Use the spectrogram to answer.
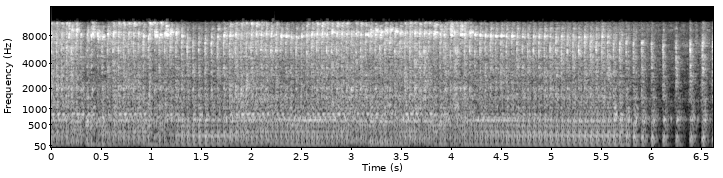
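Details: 2012 Kawasaki Ninja 250 twin, 42,000 miles, test-fired on a stand with gas trickled into both carburetors; uneven lumpy beat, then separate chuffs as it dies; owner unsure it runs on both cylinders, unconfirmed.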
